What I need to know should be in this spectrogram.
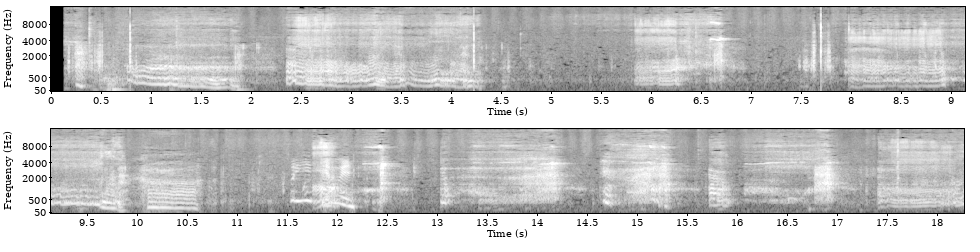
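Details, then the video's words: Twelve-year-old rescue Border Terrier making odd vocal noises indoors: harmonic, wavering growl-like moans and whines in bursts of one to three seconds, separated by short pauses, while a ten-year-old Border Terrier plays with a toy. "Border Terrier making funny noises"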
